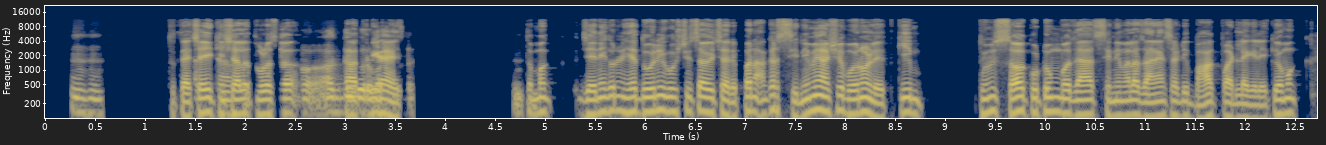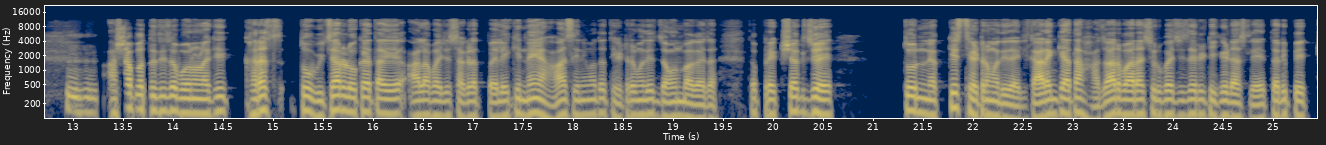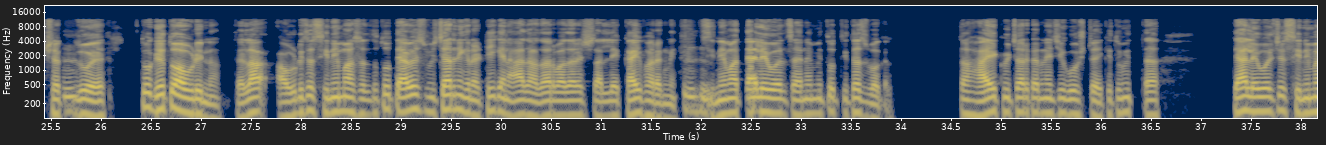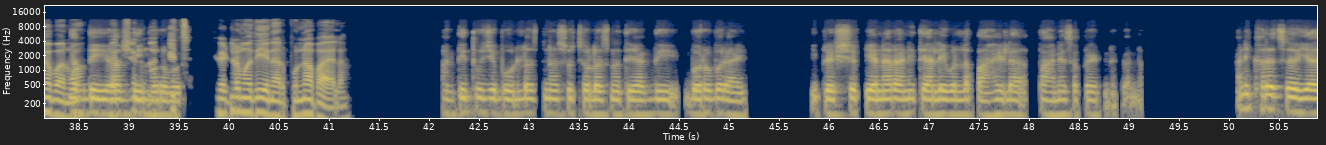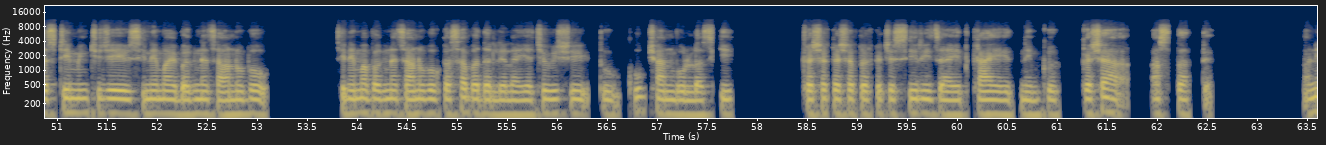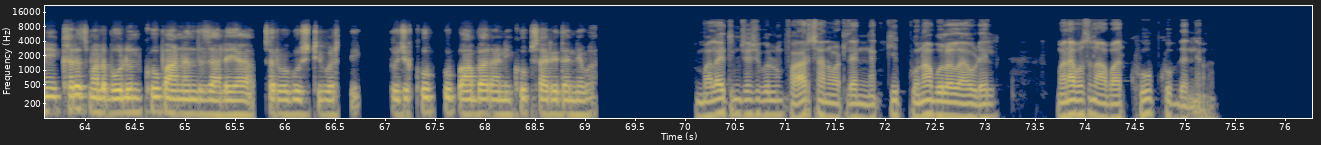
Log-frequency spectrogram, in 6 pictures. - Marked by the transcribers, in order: other noise; in English: "थिएटरमध्येच"; in English: "थिएटरमध्ये"; in English: "थिएटरमध्ये"; in English: "सीरीज"
- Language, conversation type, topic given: Marathi, podcast, स्ट्रीमिंगमुळे सिनेमा पाहण्याचा अनुभव कसा बदलला आहे?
